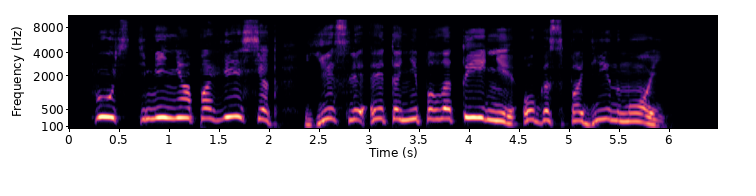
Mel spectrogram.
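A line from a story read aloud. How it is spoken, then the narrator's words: Sudden shout. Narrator (Russian): вдруг закричал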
